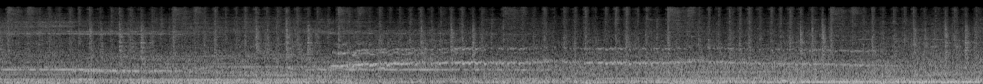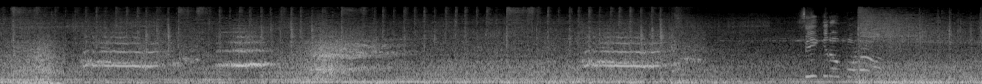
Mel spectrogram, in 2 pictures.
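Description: Film car-chase soundtrack: SUV engines running hard at speed with a background score underneath. A few short high-pitched sounds come in from about ten seconds in.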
